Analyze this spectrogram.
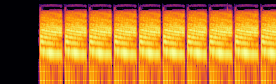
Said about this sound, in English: Hit me with some more air horns.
